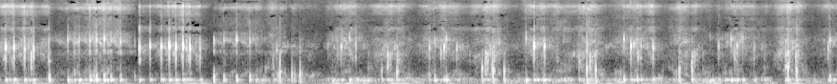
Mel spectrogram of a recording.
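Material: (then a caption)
Cardboard. Fingertips and nails rapidly tap and scratch the two halves of a small white cardboard ring box held close to the mic. The result is a dense, steady run of short, dry, hollow clicks and soft scrapes. The taps are muffled and low-heavy with a faint low hum underneath, and each one dies away almost instantly.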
